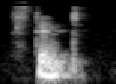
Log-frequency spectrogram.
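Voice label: "stint", British English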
